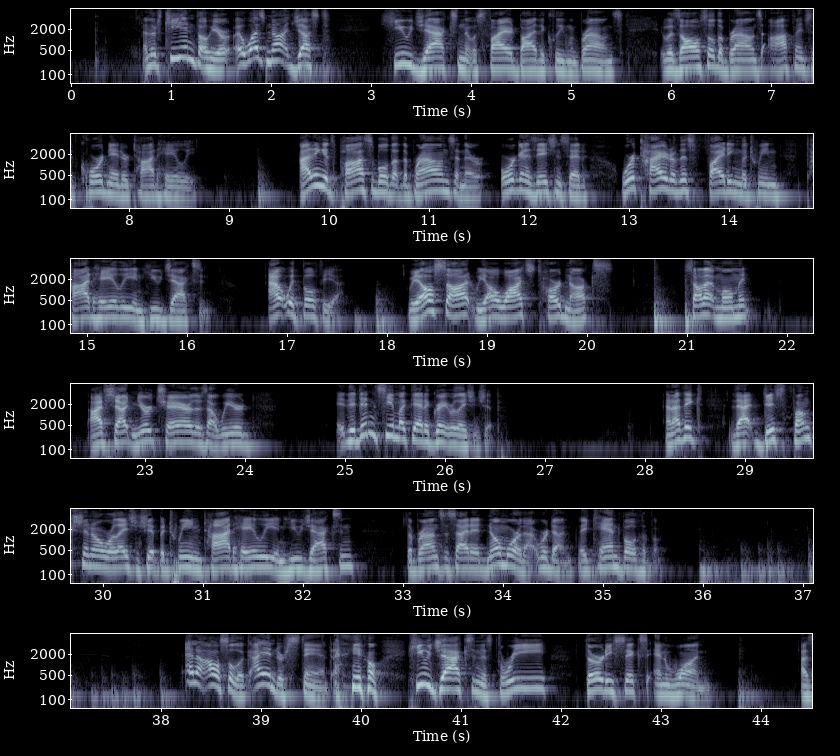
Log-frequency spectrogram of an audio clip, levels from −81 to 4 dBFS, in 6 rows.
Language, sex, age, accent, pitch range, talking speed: English, male, 20-39, American, 125-165 Hz, 165 wpm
